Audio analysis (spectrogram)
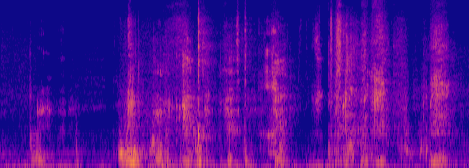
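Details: Indoors, a playful French Bulldog holds on to its toy, giving short low grunts and throaty snorts in quick irregular bursts, mixed with rustling and a person talking.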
